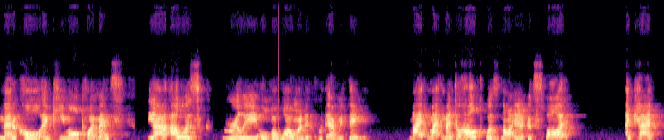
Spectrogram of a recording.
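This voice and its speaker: A woman's voice: medium pitch, sharp tone, highs cut off. A woman, a podcast guest, earnestly sharing a personal story.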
